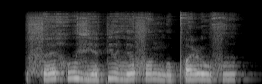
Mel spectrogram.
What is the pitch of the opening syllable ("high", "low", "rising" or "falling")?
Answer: rising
